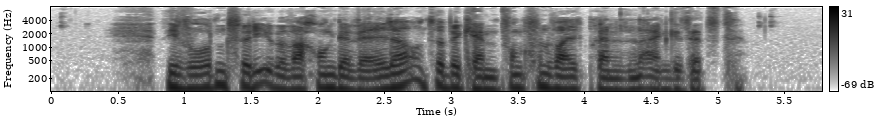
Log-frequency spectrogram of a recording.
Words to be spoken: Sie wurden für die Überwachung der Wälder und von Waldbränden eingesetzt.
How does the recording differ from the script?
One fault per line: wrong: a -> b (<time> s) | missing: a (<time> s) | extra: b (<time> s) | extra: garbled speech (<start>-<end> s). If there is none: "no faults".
extra: zur Bekämpfung (2.8 s)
